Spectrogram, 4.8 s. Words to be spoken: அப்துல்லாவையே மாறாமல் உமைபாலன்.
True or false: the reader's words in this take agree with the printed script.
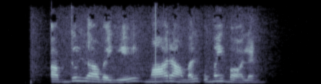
true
